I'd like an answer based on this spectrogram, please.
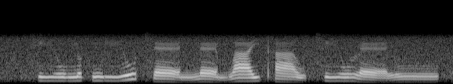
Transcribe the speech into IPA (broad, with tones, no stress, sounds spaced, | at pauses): t͡s iː˨ w n̪ ʊ˧ k̚ ŋ iː˨˥ w t͡s ɛː˨˩ n n̪ ɛː˨˩ m w aː˨˧ j pʰ aː˨˩ w t͡s iː˧ w l ɛː˨˩ l uː˨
